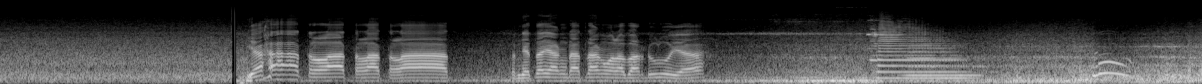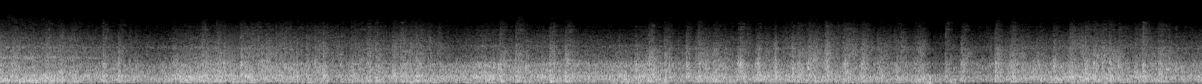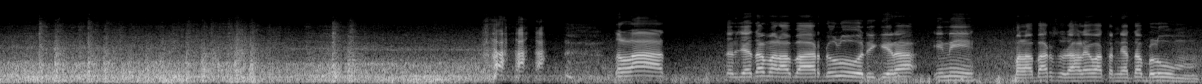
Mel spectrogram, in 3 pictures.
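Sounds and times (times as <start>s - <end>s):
diesel train passing: 0.0s - 36.0s
wheels clicking over rail joints: 11.9s - 27.8s.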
